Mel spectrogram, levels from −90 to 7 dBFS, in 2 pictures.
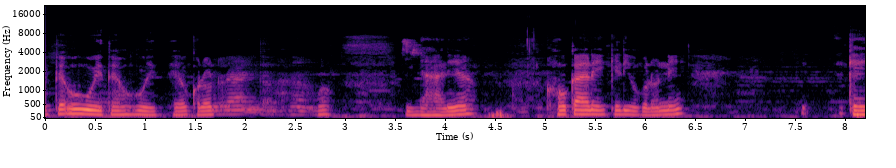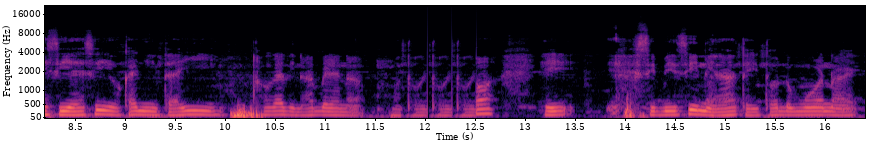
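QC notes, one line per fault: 1.70–2.72 s, switch to a distant microphone: The close microphone's feed likely dropped out for about a second, leaving only a pickup much further from the talker. The speech suddenly turns roomy and hollow, thins in the bass and falls by about 10 dB, while room noise rises to about 40 dB below the speech. The distant mic hears more of the room's reflections than the direct sound, so the tone changes abruptly at both edges of the stretch.
12.02–12.51 s, CD stuck on one turn: The playback jumps back by a fixed amount at the same point on successive passes, as when a scratch knocks a disc player's laser back a track each rotation. The same 0.24 s slice of speech is repeated twice, with a brief mute at each jump. Because the loop length stays constant, the stutter is fast and evenly spaced, the characteristic sound of a skipping CD.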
